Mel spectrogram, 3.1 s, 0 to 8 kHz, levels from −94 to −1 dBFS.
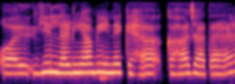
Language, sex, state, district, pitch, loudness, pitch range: Hindi, female, Uttarakhand, Uttarkashi, 265 Hz, -15 LUFS, 260-290 Hz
